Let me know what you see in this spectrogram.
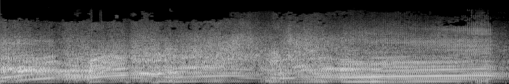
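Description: Dodge Challenger Scat Pack's 6.4-litre 392 HEMI V8 revving hard in repeated rising and falling surges during donuts, over the screech of spinning rear tyres.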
